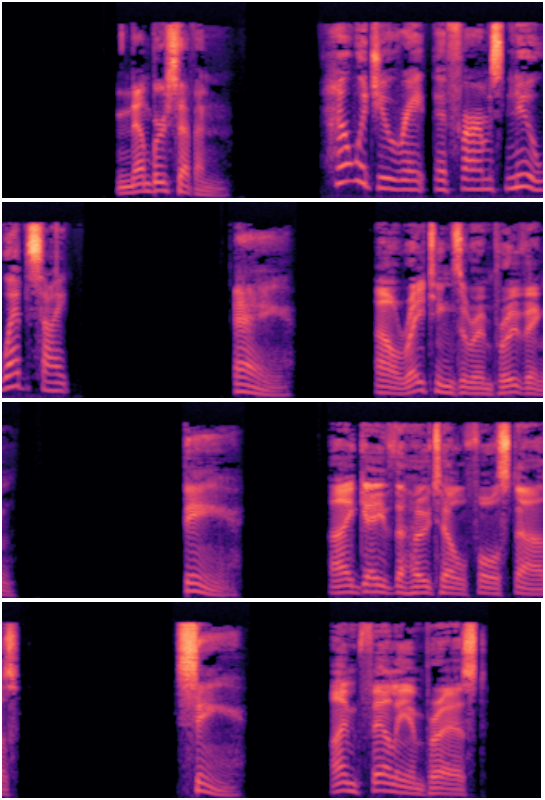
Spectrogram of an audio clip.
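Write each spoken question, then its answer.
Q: How would you rate the firm's new website?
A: C: I'm fairly impressed.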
